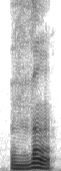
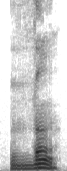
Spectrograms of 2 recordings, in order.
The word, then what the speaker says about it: vin: So you get V, V, and then you get nasal, I-N, un, vin, vin, vin, okay?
